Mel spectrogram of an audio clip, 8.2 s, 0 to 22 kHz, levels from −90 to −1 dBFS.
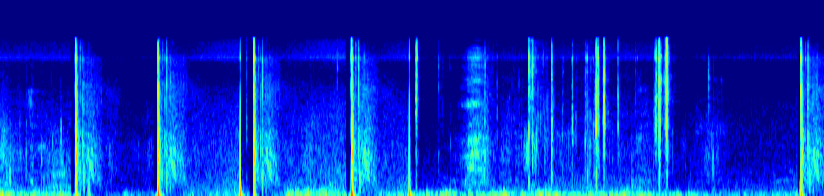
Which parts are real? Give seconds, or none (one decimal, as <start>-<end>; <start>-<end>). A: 0.0-8.2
